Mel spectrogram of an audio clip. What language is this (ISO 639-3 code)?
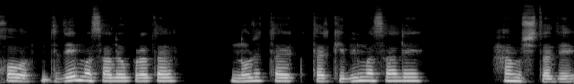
pus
